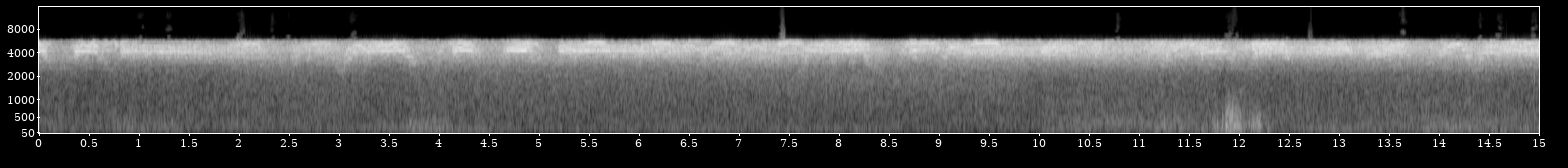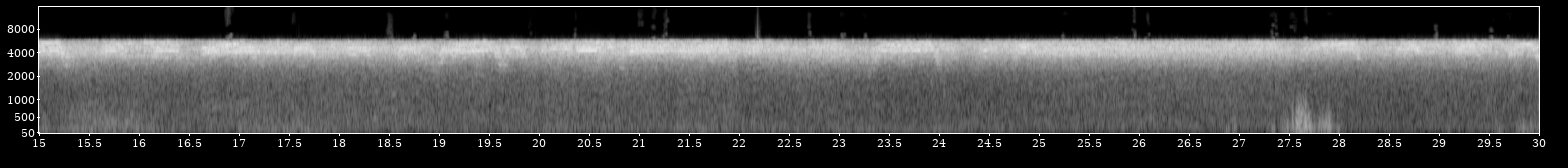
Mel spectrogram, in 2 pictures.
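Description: A dense, steady chorus of insects buzzing high in pitch in summer forest, unbroken throughout, with two brief dull thuds, about 12 seconds in and near the end.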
